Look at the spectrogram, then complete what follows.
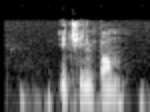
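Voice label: "ичиньпом", Komi-Zyrian, male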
